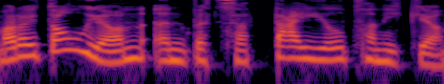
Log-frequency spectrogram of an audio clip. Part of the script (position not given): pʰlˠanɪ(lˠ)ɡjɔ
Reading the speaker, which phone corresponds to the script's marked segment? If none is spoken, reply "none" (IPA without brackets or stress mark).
none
